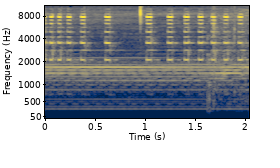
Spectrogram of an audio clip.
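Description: Steady electric hum of a small running pump, with a high-pitched electronic tone beeping rapidly on and off over it.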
